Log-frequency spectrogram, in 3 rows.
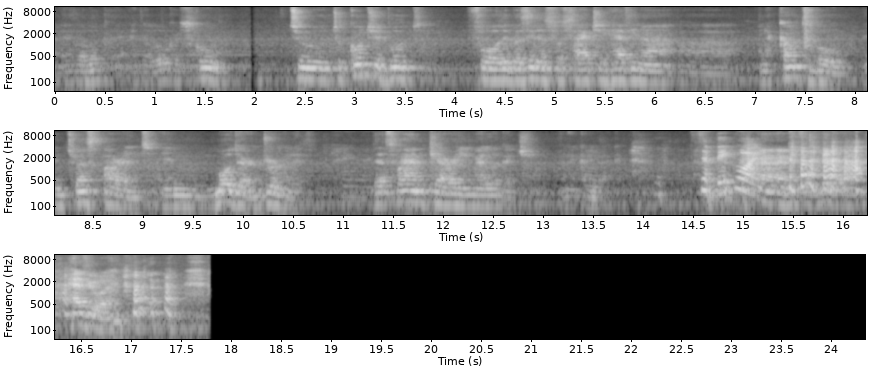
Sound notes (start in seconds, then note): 15.4 laugh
